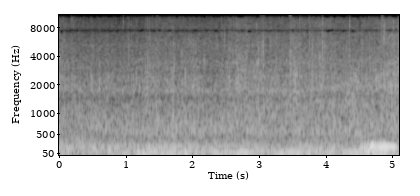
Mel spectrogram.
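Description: An off-road SUV's engine running at low revs while it crawls over rough ground, with scattered knocks and rattles. Near the end the engine note rises and wavers.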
